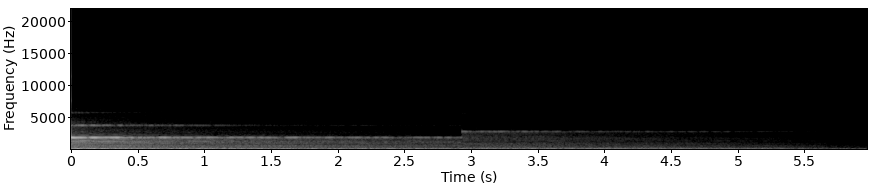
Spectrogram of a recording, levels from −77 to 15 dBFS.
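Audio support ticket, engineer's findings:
Wrong sample rate, 2.93–5.67 s: music runs 1.5x fast, pitch up 7 semitones. This fits 16 kHz material clocked out at 24 kHz with no resampling. On a spectrogram, harmonics shift up by 1.5 and events compress in time. Waveform periods are visibly shorter.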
